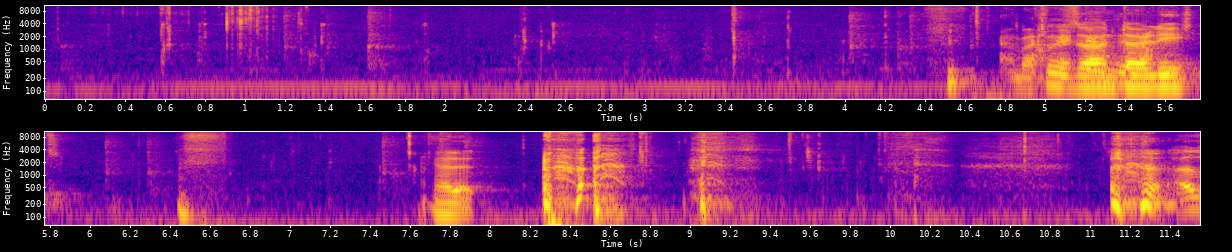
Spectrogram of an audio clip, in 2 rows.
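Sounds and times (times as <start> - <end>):
chewing crunchy beef jerky: 0.2 - 5.1, 8.7 - 10.9
speech: 4.5 - 6.6, 7.7 - 8.0, 11.2 - 11.5
laughter: 9.0 - 9.5.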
